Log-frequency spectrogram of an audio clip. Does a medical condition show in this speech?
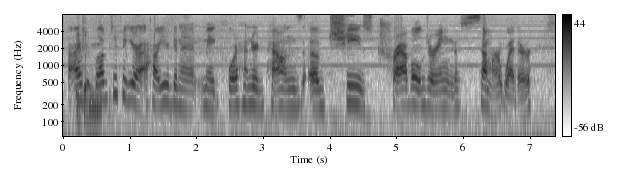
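No.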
